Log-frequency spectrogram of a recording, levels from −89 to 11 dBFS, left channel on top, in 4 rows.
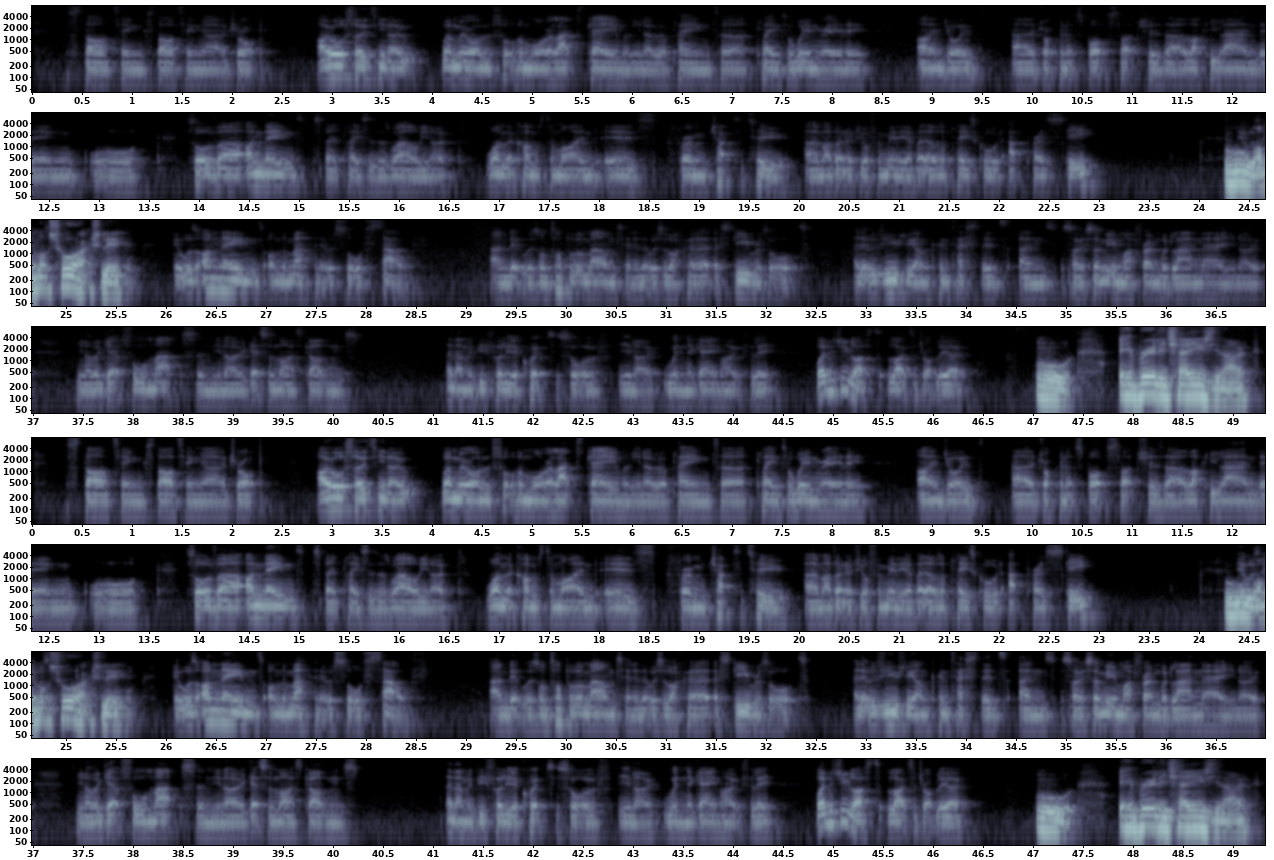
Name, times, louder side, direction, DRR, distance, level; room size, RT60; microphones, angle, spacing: voice 1, 0.3-2.2 2.8-3.8 4.1-8.3 8.8-9.4 9.8-13.4 13.9-16.5 16.9-22.9 24.4-24.9 25.4-25.7 26.1-28.5 29.2-32.4 32.9-36.9 37.4-40.2 41.1-44.4 44.8-46.3, right 2 dB, 55° right, 0.8 m, -37 dB
voice 2, 24.2-25.6 47.0-49.1, left 2 dB, 45° left, 0.7 m, -25 dB
8.8 x 4.8 x 4.5 m
head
